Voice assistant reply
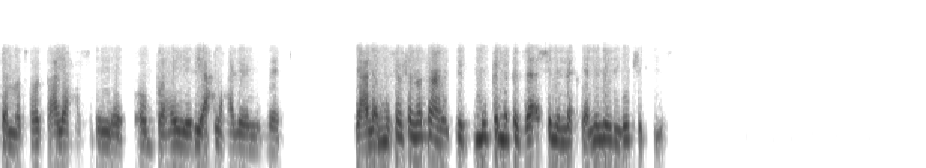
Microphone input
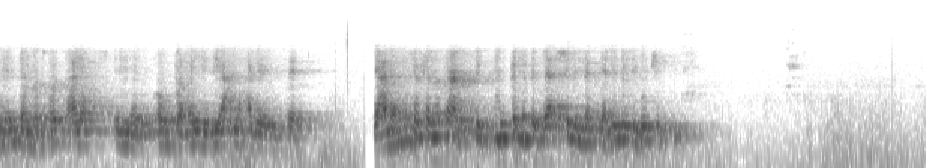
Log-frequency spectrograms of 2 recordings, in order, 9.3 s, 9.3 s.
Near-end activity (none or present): none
